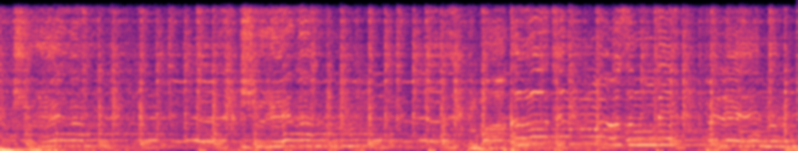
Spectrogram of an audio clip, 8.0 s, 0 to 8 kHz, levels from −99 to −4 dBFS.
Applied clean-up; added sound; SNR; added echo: none; none; none; reverberation time 1.8 s.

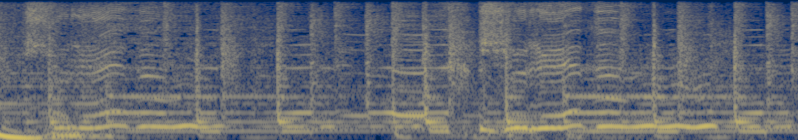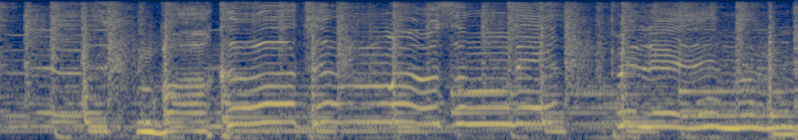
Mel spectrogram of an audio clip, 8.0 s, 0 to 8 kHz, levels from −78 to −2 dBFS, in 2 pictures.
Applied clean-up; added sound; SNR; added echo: none; none; none; none.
